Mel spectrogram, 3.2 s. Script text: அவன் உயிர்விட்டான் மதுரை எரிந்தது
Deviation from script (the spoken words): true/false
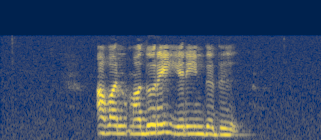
true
